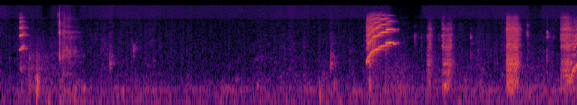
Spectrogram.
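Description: An office chair creaks and squeaks in short, scattered bursts, with one louder, drawn-out rising squeal partway through, followed by a few quick creaks. No one speaks.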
